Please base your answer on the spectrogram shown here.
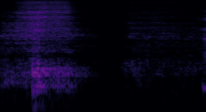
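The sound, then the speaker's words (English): A person breathes on request: a soft, breathy inhale-exhale, a brief silence, then another quiet, airy breath that fades out with a short burst at the end. “So I'm going to ask you to breathe.”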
